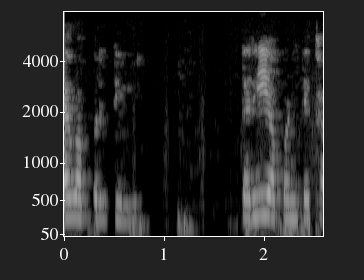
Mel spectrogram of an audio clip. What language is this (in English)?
Marathi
